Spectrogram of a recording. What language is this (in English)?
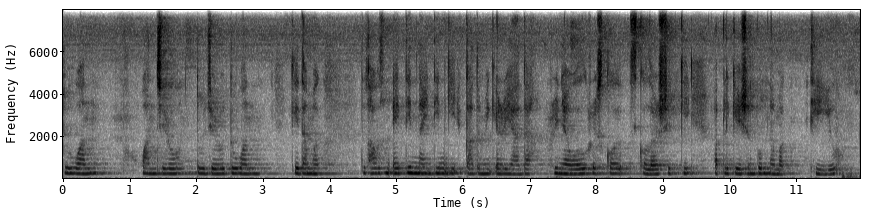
Manipuri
